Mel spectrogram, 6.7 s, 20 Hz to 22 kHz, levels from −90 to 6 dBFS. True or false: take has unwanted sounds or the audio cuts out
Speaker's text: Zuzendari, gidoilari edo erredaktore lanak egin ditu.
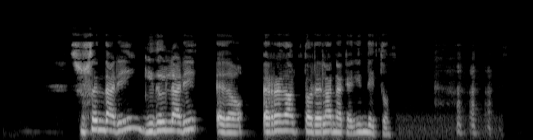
true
